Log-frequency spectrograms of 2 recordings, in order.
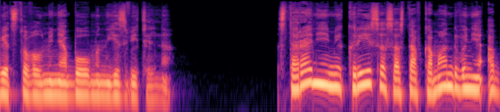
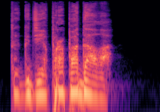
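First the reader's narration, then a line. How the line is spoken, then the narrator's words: Hiss. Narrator (Russian): прошипел мне Уитхем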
